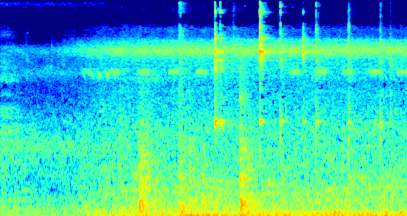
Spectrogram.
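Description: Insects chirping: a steady high trill with a faint pulsed chirp repeating several times a second, coming in about a second in after near silence, with a few light knocks.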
